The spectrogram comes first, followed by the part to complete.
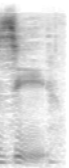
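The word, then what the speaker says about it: zee: In the US, it's Z, rhyming with tree.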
